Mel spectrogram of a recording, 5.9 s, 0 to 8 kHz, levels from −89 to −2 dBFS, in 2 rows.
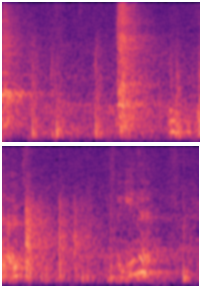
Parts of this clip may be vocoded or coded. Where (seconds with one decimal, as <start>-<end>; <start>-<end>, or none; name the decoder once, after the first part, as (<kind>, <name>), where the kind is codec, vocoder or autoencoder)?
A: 2.8-3.3 (vocoder, BigVGAN v2); 5.4-5.9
